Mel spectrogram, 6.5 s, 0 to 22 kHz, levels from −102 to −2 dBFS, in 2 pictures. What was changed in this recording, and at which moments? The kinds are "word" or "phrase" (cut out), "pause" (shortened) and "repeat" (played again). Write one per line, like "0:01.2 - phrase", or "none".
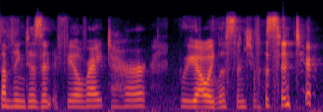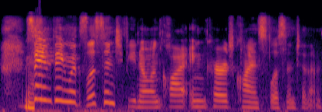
0:01.7 - pause
0:02.1 - word
0:02.5 - word
0:03.6 - phrase
0:04.0 - word
0:04.4 - word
